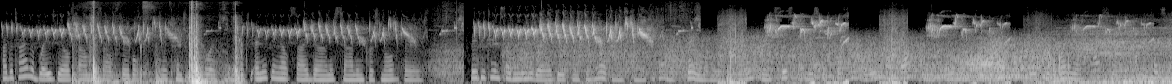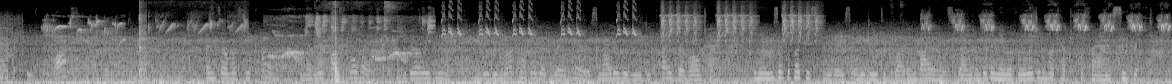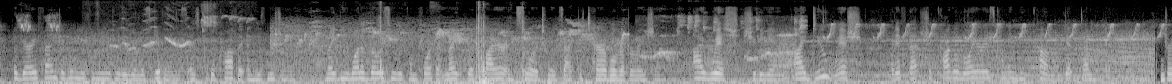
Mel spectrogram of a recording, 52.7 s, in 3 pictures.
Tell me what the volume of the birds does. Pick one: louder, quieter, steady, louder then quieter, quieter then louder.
quieter.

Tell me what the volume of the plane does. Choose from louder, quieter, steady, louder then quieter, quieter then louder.
steady.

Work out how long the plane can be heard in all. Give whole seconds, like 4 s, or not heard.
45 s.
